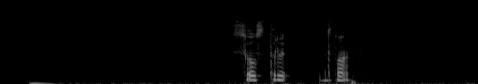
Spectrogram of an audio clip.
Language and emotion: Russian, neutral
